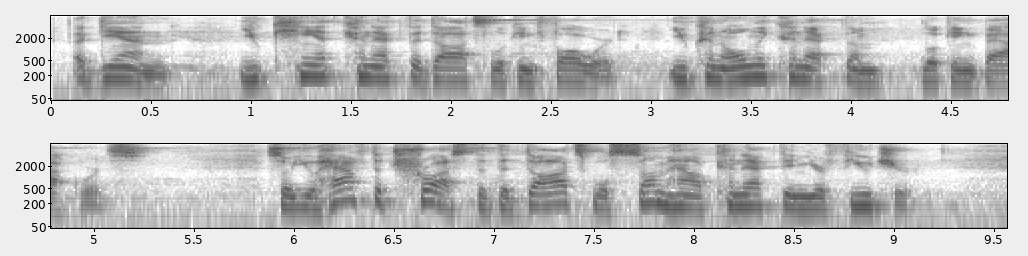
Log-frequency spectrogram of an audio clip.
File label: voice prompt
